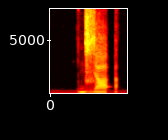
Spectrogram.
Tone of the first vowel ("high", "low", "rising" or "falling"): high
